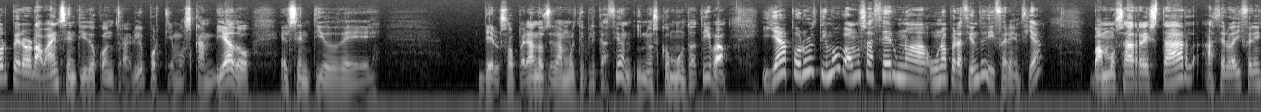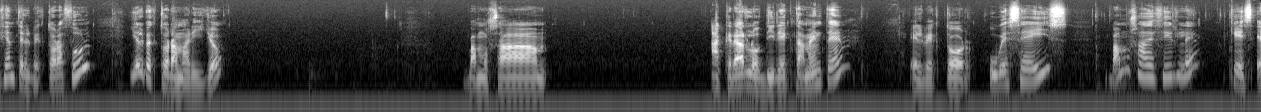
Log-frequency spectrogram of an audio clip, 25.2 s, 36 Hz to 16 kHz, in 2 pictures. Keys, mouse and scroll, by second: 1.0-2.1 middle drag, 8.3 click, 14.8 click, 16.5 Return, 20.4-25.2 typing.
